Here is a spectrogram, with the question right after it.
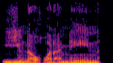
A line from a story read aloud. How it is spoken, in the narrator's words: Kara grumbled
